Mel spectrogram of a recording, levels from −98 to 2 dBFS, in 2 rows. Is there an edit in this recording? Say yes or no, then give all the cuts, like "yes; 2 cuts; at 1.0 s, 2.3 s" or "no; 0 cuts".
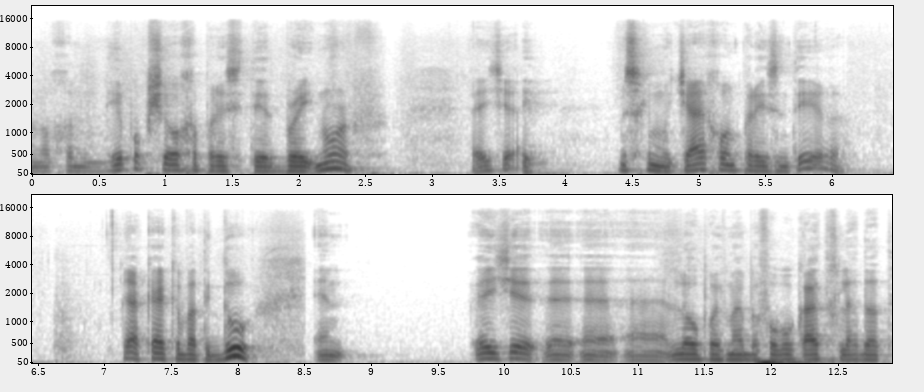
yes; 2 cuts; at 3.7 s, 8.5 s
